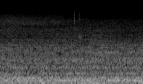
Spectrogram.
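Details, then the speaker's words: Gas furnace on a call for heat, flame sensor wire removed for a demonstration: the inducer motor starts and runs with an even, steady low hum, then the pressure switch clicks closed; normal inducer running. "Inducer comes on. Once that gets going, pressure switch closes."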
